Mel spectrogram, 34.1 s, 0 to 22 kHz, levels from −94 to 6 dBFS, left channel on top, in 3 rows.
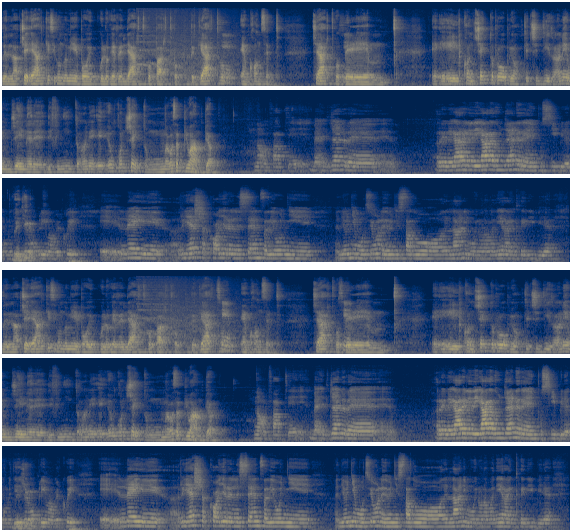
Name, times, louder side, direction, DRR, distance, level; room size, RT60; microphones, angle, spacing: voice 1, 0.0-3.5 3.8-4.5 4.8-5.4 6.2-7.7 8.6-15.6 22.9-23.3, left 3 dB, 70° left, 0.5 m, -32 dB
sound 1, 2.7-5.8, left 1 dB, 35° left, 0.8 m, -49 dB
voice 2, 16.4-19.3 20.0-24.3 24.7-29.0 29.4-33.8, right 4 dB, 40° right, 0.4 m, -35 dB
4.9 x 2.4 x 2.8 m
head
